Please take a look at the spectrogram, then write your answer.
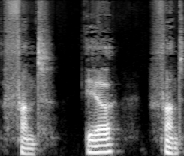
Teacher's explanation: that D is pronounced like a T because it's a D at the end of a word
